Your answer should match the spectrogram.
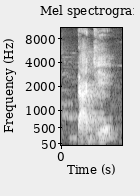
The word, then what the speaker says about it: Dadeɛ: In Nzema we call it Dadeɛ. Dadeɛ. And it is spelled as D A D E Dadeɛ.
